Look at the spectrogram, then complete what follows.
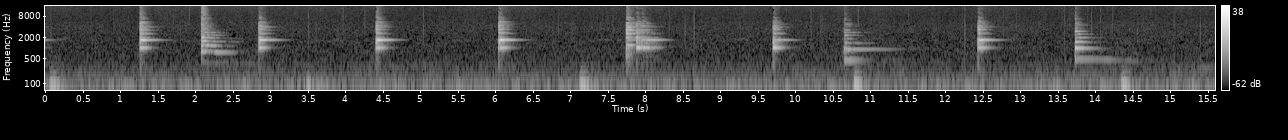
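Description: Sparse plucked notes from a sanxian (three-stringed lute) mixed with strikes on a small frying pan. A single sharp attack comes about every one to two seconds, and several ring at the same bright pitch. A few plucked notes slide down in pitch as they die away.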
